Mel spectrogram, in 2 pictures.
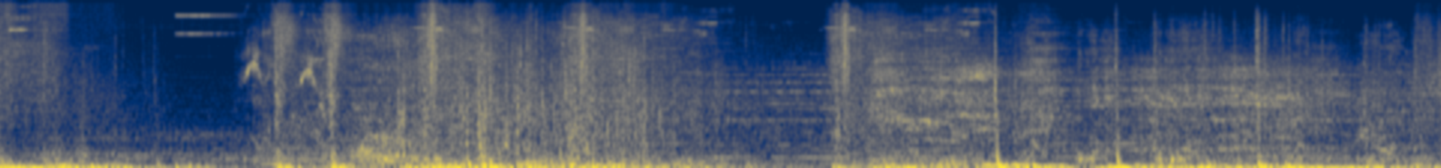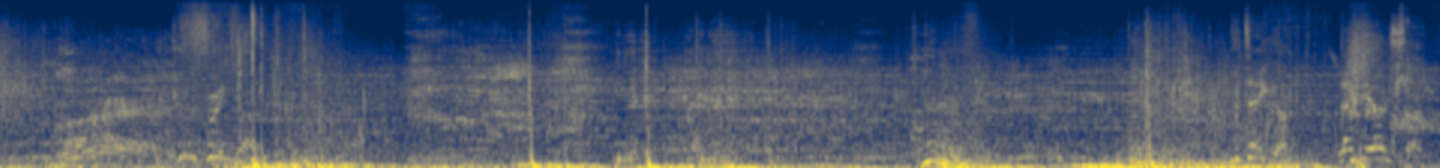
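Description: Stupefy spells strike in the video game Hogwarts Legacy as repeated loud, heavy booms and crashing impacts, layered continuously over dense battle noise for the whole stretch.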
